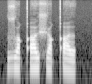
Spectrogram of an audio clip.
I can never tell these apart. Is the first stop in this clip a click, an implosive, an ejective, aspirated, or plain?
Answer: ejective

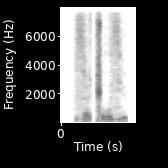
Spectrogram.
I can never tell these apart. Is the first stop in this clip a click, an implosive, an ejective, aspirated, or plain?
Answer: click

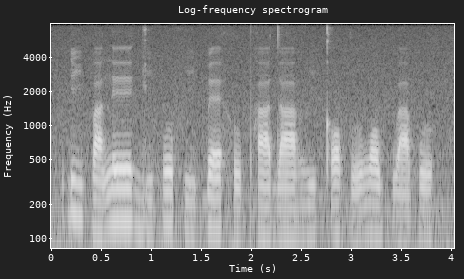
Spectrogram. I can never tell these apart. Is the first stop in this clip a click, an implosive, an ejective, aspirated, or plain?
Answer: implosive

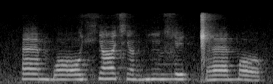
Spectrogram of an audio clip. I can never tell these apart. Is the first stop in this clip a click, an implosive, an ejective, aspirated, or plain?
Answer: plain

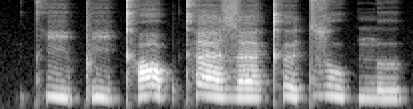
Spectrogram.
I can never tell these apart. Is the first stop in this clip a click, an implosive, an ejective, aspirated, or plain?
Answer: aspirated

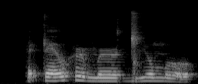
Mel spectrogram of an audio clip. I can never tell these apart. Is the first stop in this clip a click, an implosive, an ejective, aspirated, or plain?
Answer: plain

